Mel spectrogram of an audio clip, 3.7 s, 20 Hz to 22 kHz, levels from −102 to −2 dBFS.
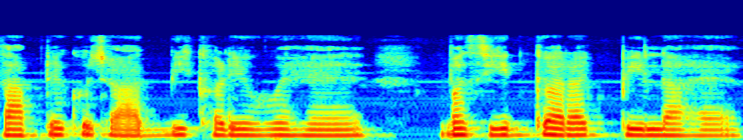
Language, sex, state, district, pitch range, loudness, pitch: Hindi, female, Uttar Pradesh, Lalitpur, 165-175 Hz, -17 LUFS, 170 Hz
